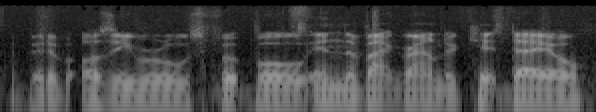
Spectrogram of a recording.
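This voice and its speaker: A male play-by-play commentator calling a live grappling match in measured phrases. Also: mid-range voice, little pitch movement, clean tone. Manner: measured, building in volume toward the finish.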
